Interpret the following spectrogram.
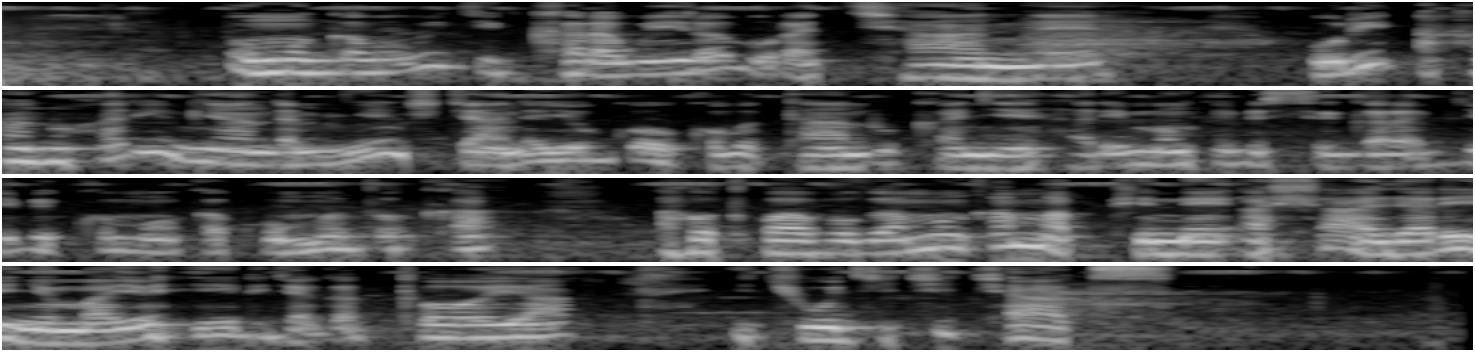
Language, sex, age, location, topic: Kinyarwanda, male, 25-35, Kigali, health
